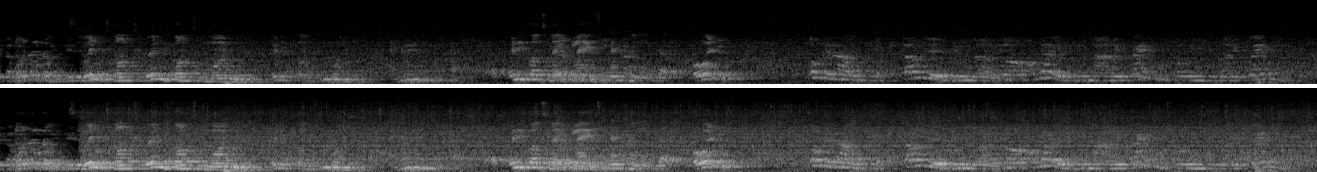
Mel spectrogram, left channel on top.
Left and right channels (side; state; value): left; quieter; 7.7 dB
